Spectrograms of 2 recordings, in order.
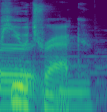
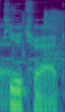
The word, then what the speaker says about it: Putrak: For the recipes, I learned the putrak, which is a main ingredient for repellent, which I also learned. Also, the that's camouflage elixir. that's pronounced for Pewtrak. Putrak? Okay. Pewtrak. It's supposed to sound disgusting.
